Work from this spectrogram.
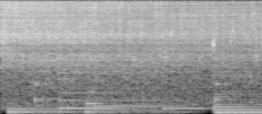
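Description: Eggplant slices hit hot oil in a home kitchen and sizzle softly and steadily, with a low, stepped humming tone running beneath the frying.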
